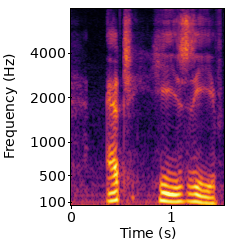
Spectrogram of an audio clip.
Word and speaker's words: adhesive: b a n d a g e bandage adhesive stp strip หรือ strip อ่าน ว่า strip หรือ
